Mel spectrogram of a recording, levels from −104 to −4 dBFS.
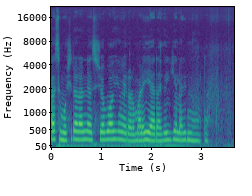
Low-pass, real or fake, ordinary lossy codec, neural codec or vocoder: none; real; none; none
